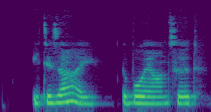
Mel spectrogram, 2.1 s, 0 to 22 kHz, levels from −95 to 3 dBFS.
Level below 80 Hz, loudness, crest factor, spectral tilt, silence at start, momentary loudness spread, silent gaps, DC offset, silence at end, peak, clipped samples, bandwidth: -68 dBFS; -26 LUFS; 14 dB; -5.5 dB/octave; 0.35 s; 11 LU; none; under 0.1%; 0.15 s; -10 dBFS; under 0.1%; 11 kHz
